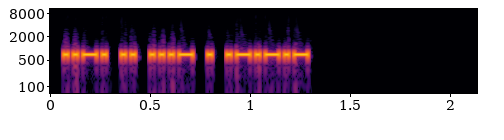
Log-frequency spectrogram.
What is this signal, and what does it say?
Morse code, heard as a keyed tone, about 49 wpm, 700 Hz. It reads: FIVE.
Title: Sentences from Top 400 Words and Abbreviations 50wpm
